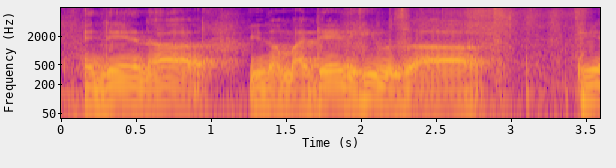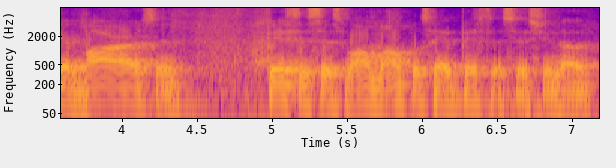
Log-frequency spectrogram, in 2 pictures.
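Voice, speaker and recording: A man with a very deep, low voice speaks at a moderate pace with fairly even intonation, with audible room echo and noticeable background noise. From Chicago. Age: 60s. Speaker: former pimp turned entrepreneur. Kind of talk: interview, life story. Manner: casual, rambling with fillers.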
